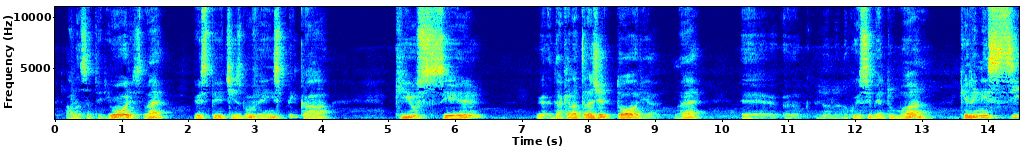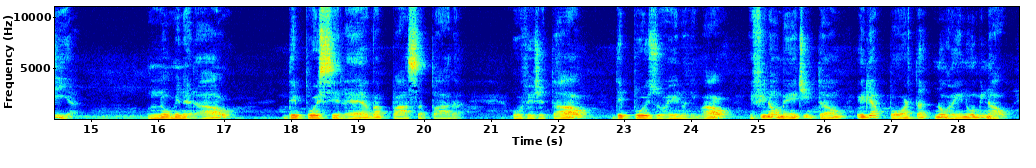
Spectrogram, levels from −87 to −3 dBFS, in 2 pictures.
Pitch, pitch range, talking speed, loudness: 140 Hz, 130-155 Hz, 85 wpm, -24 LUFS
